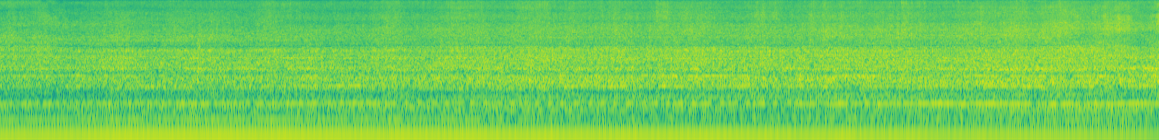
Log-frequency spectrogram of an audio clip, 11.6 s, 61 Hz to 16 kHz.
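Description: A Massey Ferguson 283 tractor runs a silage harvester chopping corn silage, a loud, steady low engine drone with a constant hum that holds unbroken without pause.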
